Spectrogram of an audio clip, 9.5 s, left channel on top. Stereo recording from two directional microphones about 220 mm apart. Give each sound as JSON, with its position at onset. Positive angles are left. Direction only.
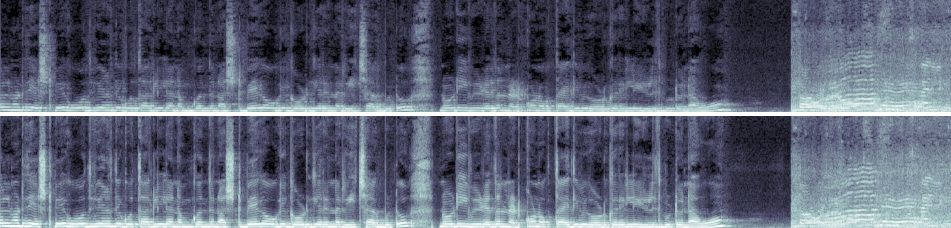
{"t": 0.0, "sound": "speech", "side_deg": -35}
{"t": 8.0, "sound": "speech", "side_deg": 25}
{"t": 8.3, "sound": "speech", "side_deg": 35}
